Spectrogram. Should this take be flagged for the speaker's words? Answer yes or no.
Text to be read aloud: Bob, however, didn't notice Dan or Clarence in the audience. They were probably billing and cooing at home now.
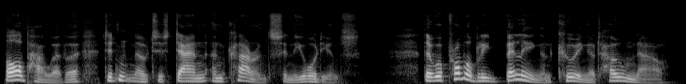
yes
